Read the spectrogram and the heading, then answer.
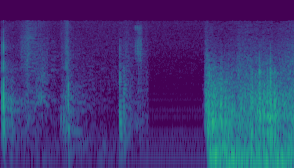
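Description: A few soft thuds, then a sudden loud crack of thunder that rolls into a heavy, sustained rumble. No one speaks.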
